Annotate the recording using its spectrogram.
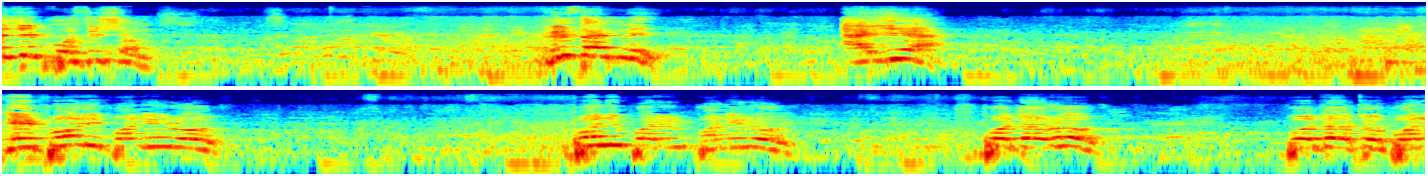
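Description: A man speaks loudly into a microphone in short bursts, heard through loudspeakers outdoors.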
